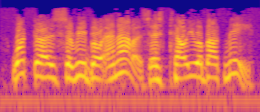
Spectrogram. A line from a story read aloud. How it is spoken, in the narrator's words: said Bailey sharply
